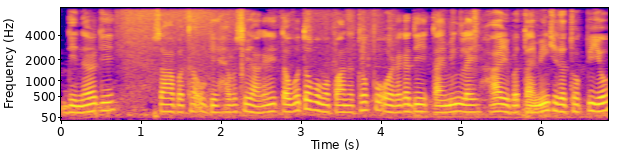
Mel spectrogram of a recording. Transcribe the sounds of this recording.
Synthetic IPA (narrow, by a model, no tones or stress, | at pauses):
dinɐɾɡi | sabɐtʰɐʔṵɡeɦajbɐsujaɡɐnitɐwbɐtɐwbɐmɐpandɐtʰok̚pɐʔojɾɐɡɐditajmiŋlɐjhajɾibɐta̰jmiŋsidɐtʰok̚pijo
